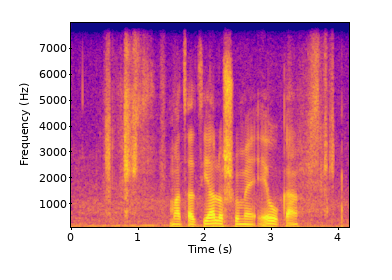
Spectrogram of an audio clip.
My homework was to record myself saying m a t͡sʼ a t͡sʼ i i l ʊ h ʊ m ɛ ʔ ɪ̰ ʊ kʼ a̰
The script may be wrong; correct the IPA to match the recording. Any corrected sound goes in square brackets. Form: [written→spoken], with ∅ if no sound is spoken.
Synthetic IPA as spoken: m a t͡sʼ a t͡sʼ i [i→a] l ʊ [h→ʃ] ʊ m ɛ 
